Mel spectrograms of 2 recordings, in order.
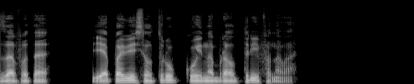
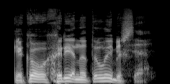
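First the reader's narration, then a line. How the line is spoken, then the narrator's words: Bark. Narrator (Russian): рявкнул Быков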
